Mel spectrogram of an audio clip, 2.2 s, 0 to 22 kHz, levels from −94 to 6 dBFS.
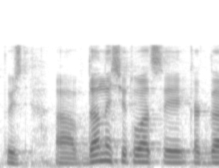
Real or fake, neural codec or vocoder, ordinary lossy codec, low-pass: real; none; MP3, 64 kbps; 7.2 kHz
